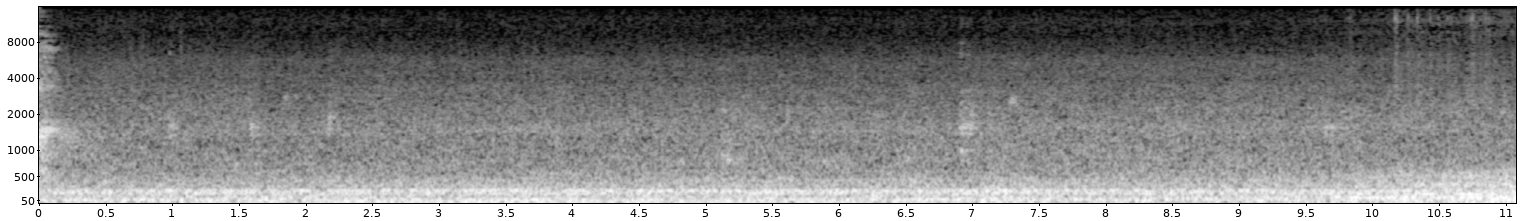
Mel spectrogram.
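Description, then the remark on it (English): A service elevator descends with a steady, deep mechanical rumble and hum that holds evenly throughout, a constant droning noise with no voices. “Service elevator over there.”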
